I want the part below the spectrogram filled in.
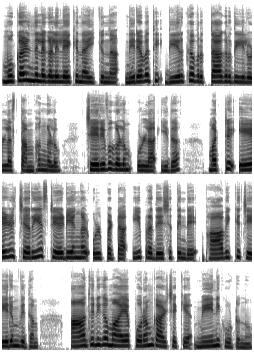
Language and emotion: Malayalam, neutral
